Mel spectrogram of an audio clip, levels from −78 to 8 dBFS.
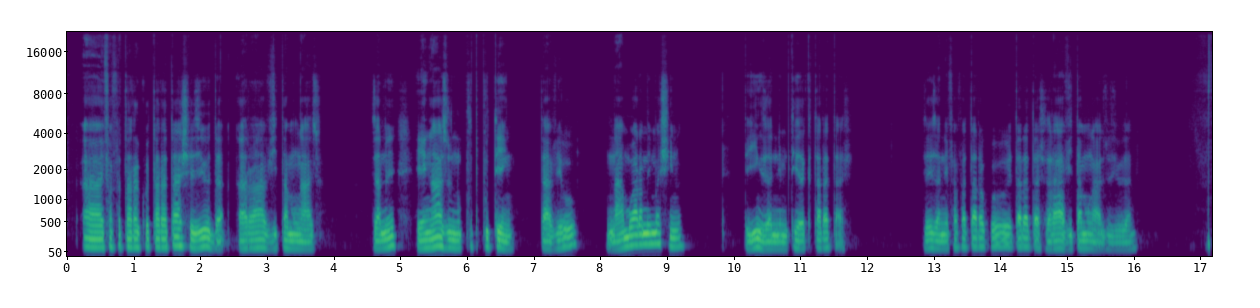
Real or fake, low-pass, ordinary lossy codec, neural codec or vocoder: real; none; none; none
